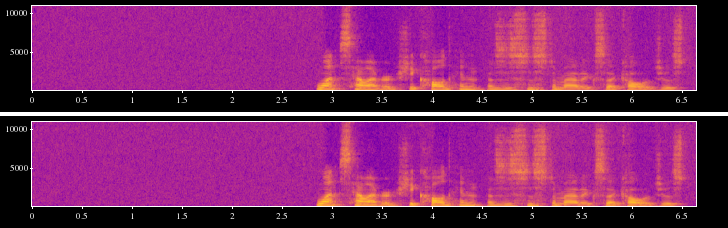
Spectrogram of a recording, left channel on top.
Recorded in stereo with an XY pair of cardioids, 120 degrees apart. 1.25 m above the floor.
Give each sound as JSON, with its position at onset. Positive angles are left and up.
{"t": 2.9, "sound": "a woman speaking", "azimuth_deg": -15, "distance_m": 1.7}
{"t": 4.5, "sound": "a man speaking", "azimuth_deg": -20, "distance_m": 1.9}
